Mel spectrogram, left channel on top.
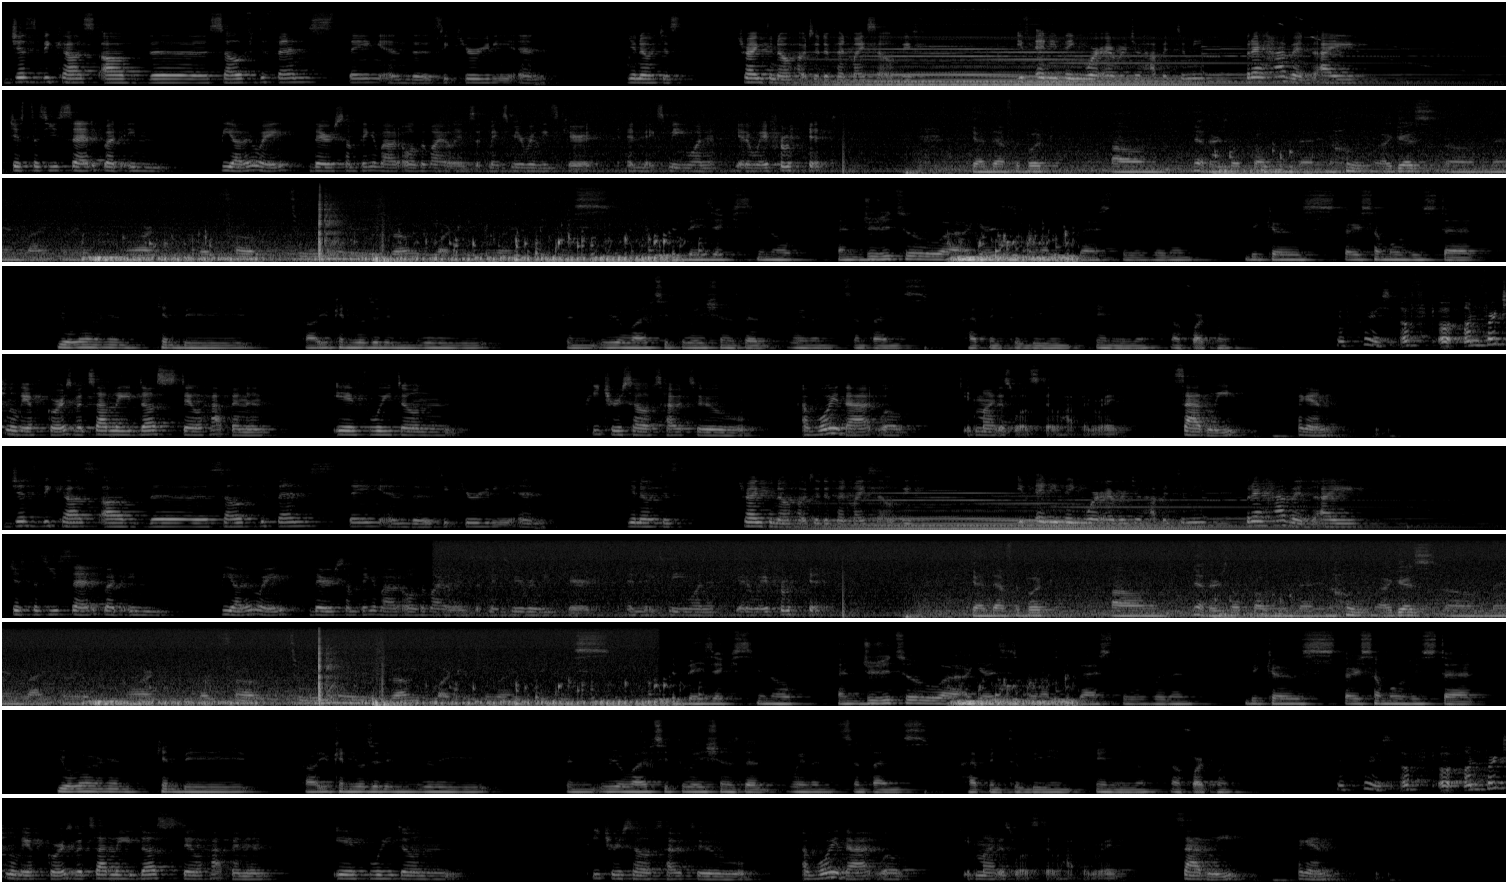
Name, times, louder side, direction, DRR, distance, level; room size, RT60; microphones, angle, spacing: voice 1, 0.0-5.4 6.2-6.8 7.4-9.2 10.1-12.1 12.4-13.5 15.1-16.6 17.2-21.0 21.3-23.3 24.2-24.5 35.7-35.8 58.5-62.8 63.5-64.7 66.0-67.6 68.2-69.2 69.8-71.3 71.9-72.5 73.1-73.5, left 2 dB, 25° left, 7 dB, 1.3 m, -42 dB
sound 1, 7.7-14.4, left 3 dB, 80° left, 1.0 m, -42 dB
sound 2, 19.3-36.7, right 3 dB, 80° right, 1.8 m, -44 dB
voice 2, 24.7-25.6 26.1-32.7 33.0-36.2 36.8-38.0 38.4-42.0 42.5-44.8 45.7-47.6 48.1-50.0 50.8-54.4 54.7-57.4, right 1 dB, 25° right, 11 dB, 0.9 m, -43 dB
sound 3, 27.1-28.2 30.9-37.1 39.5-40.9, left 2 dB, 55° left, 0.6 m, -35 dB
16.0 x 14.0 x 5.9 m, 0.65 s
head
